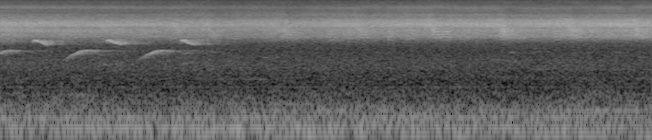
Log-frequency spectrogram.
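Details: Grassland crickets keep up a continuous high, buzzy chorus beneath open sky. Early on, a bird gives four quick, arching whistled notes, then only the insect hum and a low background rumble remain.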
